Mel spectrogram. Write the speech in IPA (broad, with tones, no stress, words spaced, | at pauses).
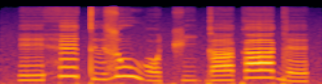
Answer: e˨ hɛ˦ tɨ˨zo˦ wɔ˨t͡ʃi˨ ɡaː˨kaː˦ ɡɛ˨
